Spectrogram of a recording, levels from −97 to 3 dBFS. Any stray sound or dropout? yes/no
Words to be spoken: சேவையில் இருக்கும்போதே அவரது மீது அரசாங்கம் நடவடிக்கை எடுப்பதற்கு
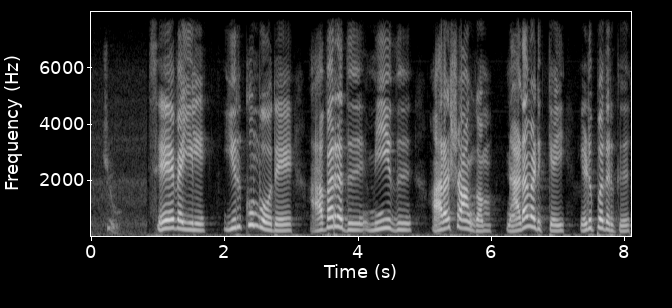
yes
